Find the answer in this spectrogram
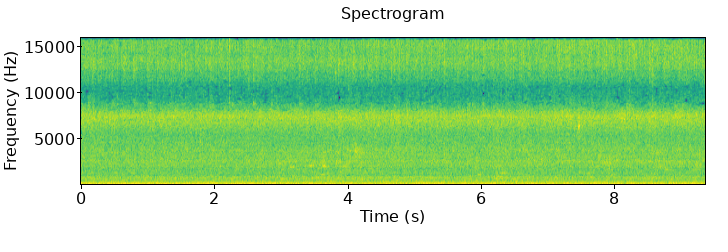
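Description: Car engine idling steadily on a chassis dyno, a loud, even low rumble with no revving.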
